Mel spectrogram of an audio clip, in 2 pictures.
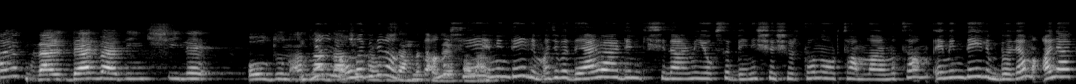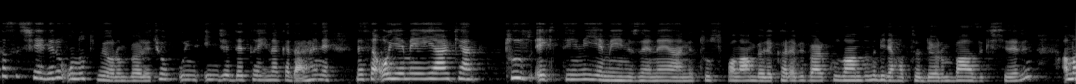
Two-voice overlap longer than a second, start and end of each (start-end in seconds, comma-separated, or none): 3.0-4.9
